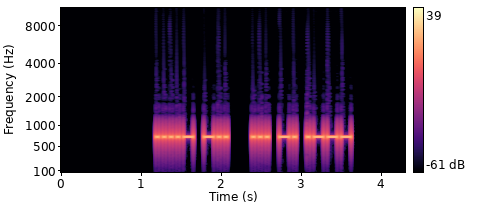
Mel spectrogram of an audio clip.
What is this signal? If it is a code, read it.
Morse code, heard as a keyed tone, about 28 wpm, 700 Hz. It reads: 4D SNJ
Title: Field Day Exchanges Encore - 28wpm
